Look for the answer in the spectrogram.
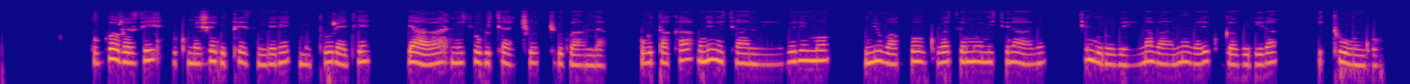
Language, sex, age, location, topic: Kinyarwanda, female, 18-24, Huye, agriculture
